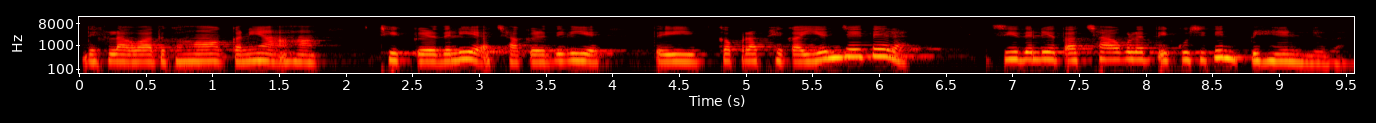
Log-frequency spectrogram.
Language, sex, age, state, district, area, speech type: Maithili, female, 18-30, Bihar, Samastipur, rural, spontaneous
